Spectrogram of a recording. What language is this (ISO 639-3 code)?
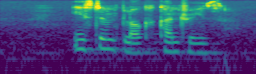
zul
